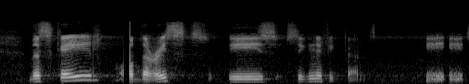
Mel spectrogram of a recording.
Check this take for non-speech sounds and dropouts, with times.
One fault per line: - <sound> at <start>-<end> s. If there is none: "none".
- dropout at 1.2-1.3 s
- laugh at 4.3-4.6 s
